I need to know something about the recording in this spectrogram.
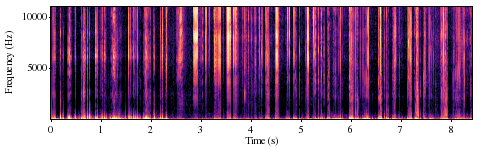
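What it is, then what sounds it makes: Ribbed glass perfume bottle. Long red nails scratch the ribbed glass of a small, partly filled perfume bottle with a gold cap. The result is a rapid, irregular run of dry scratching strokes and clicks with a heavy, low-weighted thump beneath them. The strokes keep going without pause, fading a little in the middle before picking up again.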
